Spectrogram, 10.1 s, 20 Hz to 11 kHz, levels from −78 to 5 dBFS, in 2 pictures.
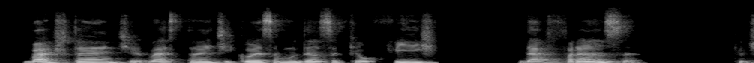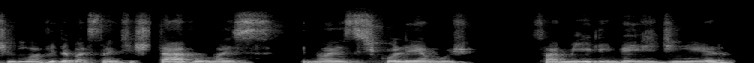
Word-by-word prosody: Bastante, 200 +5 +3
bastante. 185 +3 0
Com 195 +1 +3
essa 195 +2 +4
mudança 185 -2 +1
que - - -5
eu 180 - 0
fiz 205 -1 +2 0.6
da 160 +1 +1
França, 175 0 +1 0.6
que - - -8
eu - - -12
tinha 165 0 -4
uma 165 -1 -2
vida 165 0 0
bastante 160 +1 -4
estável, 170 0 0
mas 145 -1 -1 0.3
nós 150 0 -2
escolhemos 150 0 +1 0.5
família 160 +2 +2
em 150 - +1
vez 150 +1 +1
de 145 - 0
dinheiro, 150 +7 0
165 Hz, 150 wpm, -25 LUFS, 150-190 Hz, 0.6 s, essa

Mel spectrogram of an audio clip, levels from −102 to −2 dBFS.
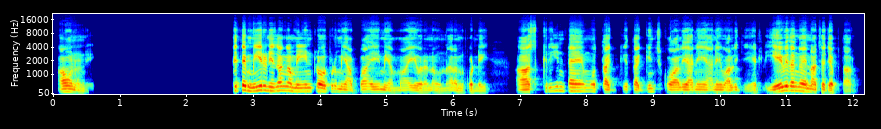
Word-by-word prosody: అవునండి. 110 - -1 2.2
అయితే 200 +3 +7
మీరు 215 +4 +6
నిజంగా 195 +1 +2
మీ 160 - +2
ఇంట్లో 165 0 +2
ఇప్పుడు 145 -1 -8
మీ 130 - -2
అబ్బాయి, 130 +3 -4
మీ 115 - -3
అమ్మాయి 115 +1 -8
ఎవరైనా 105 +2 -6
ఉన్నారనుకోండి? 105 -2 -7 0.6
ఆ - - +7
స్క్రీన్ 170 +9 -10
టైం 175 -1 +3 0.3
తగ్గి 130 +1 -2
తగ్గించుకోవాలి 120 -1 -3
అనె 125 +1 -4
అనే 120 +1 -3
వాళ్ళకి 115 -3 -5
ఏట్ల 110 - -11 0.2
ఎ - - +7
విధంగా 200 -4 +4
నచ్చ - - -1
చెప్తారు? - - -5
130 Hz, 130 wpm, -24 LUFS, 110-170 Hz, 2.2 s, అయితే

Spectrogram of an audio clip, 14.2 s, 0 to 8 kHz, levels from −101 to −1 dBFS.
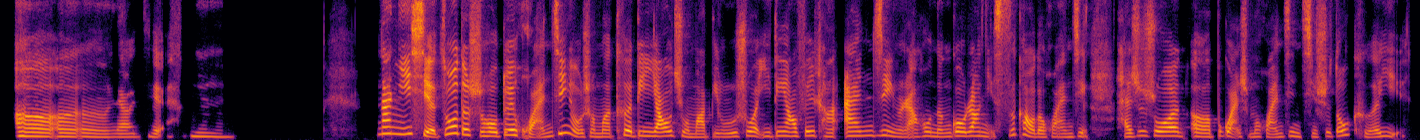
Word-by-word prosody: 啊， 225 -3 +4
嗯 210 -2 -1 0.3
嗯， 185 - -15
了 185 0 -7
解。 190 -1 -9 0.3
嗯。 205 -4 -11 1.4
那 370 +2 +8
你 360 -1 +2
写 370 - +9
作 375 +5 +4
的 315 - +4
时 295 -5 0
候 235 -1 +3
对 295 +6 +3
环 225 -8 -3
境 390 - +1
有 205 - -4
什 200 +1 -6
么 195 0 -4
特 275 +6 +1
定 245 0 -4
要 235 +1 +4
求 245 - -4
吗？ 180 -1 -3
比 180 +2 -14
如 195 +1 -8
说 245 +2 -2
一 225 0 -10
定 250 +3 -7
要 230 -2 +2
非 255 +3 -3
常 210 -5 -6
安 250 +1 +2
静， 260 -6 -3
然 195 - -1
后 240 +3 -6
能 205 -1 -8
够 240 +1 +3
让 245 0 +1
你 215 - -13
思 310 - +6
考 - - 0
的 190 -1 -3
环 185 +1 -9
境， 210 +2 -4 0.3
还 195 - -4
是 260 +5 -5
说， 245 -1 +3
呃， 205 -2 -2
不 200 - -15
管 245 -4 -1
什 200 - -6
么 200 - -11
环 175 0 -7
境， 220 0 -8
其 195 - -2
实 225 +4 -5
都 260 +7 -4
可 190 - -10
以。 235 +2 -11
225 Hz, 255 characters per minute, -23 LUFS, 200-250 Hz, 1.4 s, 写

